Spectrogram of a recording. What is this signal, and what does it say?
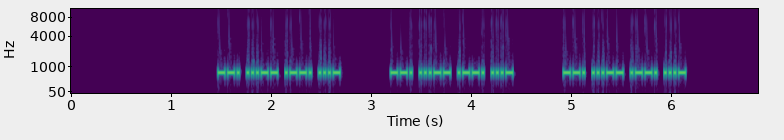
Morse code, heard as a keyed tone, about 49 wpm, 700 Hz. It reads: G3PV G3PV G3PV
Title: DXCC-100 Call Signs - 4 Characters - Repeated 3x - 50wpm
